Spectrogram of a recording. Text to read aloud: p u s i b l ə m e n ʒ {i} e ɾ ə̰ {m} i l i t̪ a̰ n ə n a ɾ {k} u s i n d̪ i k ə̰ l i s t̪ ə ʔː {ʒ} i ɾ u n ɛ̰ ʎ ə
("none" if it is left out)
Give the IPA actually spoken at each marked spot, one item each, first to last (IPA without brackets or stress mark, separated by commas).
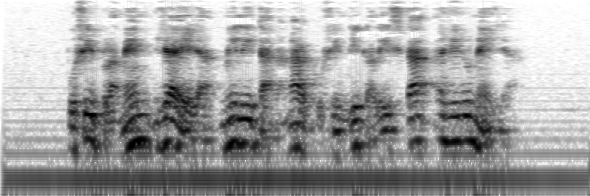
a, m, k, ʒ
